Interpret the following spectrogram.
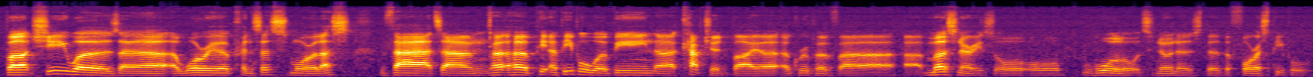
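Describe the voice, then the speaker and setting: A man's voice: fairly low pitch, measured pace, hardly any pauses, a little hiss or hum. A man being interviewed about his comic, talking casually and hesitantly with many fillers and restarts. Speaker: interview guest, comic author.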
